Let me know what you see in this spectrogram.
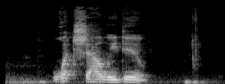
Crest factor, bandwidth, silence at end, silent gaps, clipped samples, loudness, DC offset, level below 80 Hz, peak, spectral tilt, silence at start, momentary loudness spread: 16 dB; 16 kHz; 0.2 s; none; under 0.1%; -16 LUFS; under 0.1%; -52 dBFS; -2 dBFS; -5 dB/octave; 0.1 s; 21 LU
